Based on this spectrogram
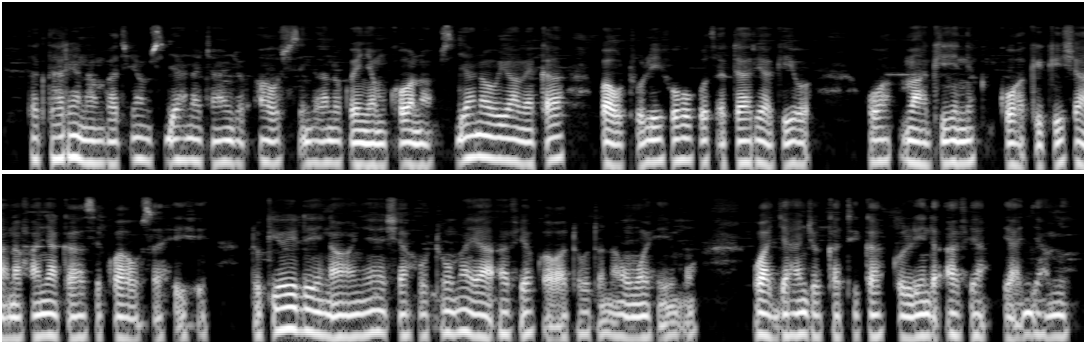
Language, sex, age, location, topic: Swahili, male, 25-35, Nakuru, health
